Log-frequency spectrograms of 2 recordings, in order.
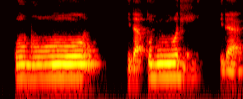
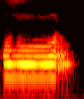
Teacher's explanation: sukun yang kedua hukum ro di situ rnya dibaca tebal nah rnya dibaca tebal atau tafkhim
